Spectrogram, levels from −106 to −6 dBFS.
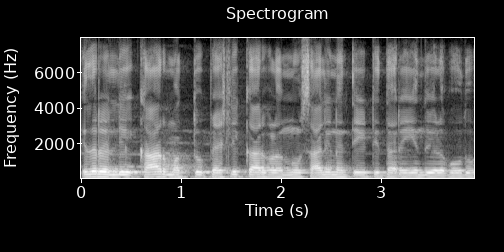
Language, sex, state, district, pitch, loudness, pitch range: Kannada, male, Karnataka, Koppal, 130 Hz, -16 LUFS, 125-135 Hz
